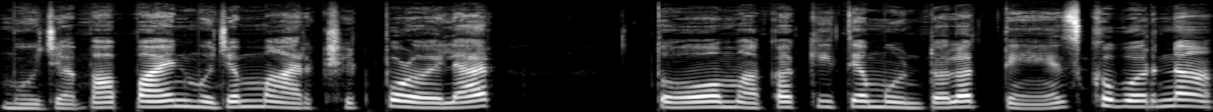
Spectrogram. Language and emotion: Goan Konkani, fearful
